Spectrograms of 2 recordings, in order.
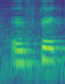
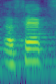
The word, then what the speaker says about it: effect: effect and effect okay usually usually we just say the same thing effects and affects and it doesn't make any difference in the pronunciation especially when we say it in a sentence okay so usually you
